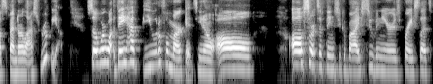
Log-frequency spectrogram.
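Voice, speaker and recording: A woman's voice: medium pitch, darkish tone. A young woman co-hosting a podcast, telling a travel story in casual chat and laughing often. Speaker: podcast co-host.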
